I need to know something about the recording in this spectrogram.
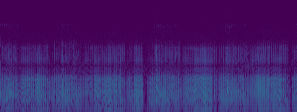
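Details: Loud purring from Ruby, a female domestic cat being snuggled: dense low vibrating rumble pulsing without break, with only tiny pauses for breath.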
